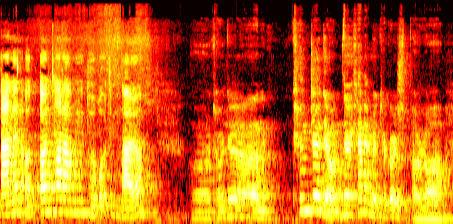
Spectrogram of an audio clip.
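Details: Speech of a hard-of-hearing man who wears a hearing aid in the left ear and a cochlear implant in the right ear; the cause of his hearing loss is unknown. Speech of a person with hearing loss.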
